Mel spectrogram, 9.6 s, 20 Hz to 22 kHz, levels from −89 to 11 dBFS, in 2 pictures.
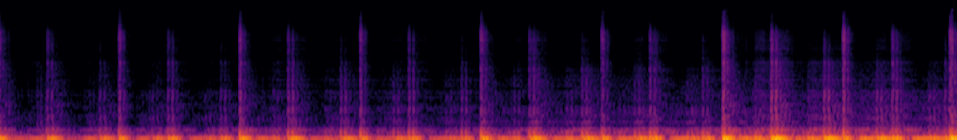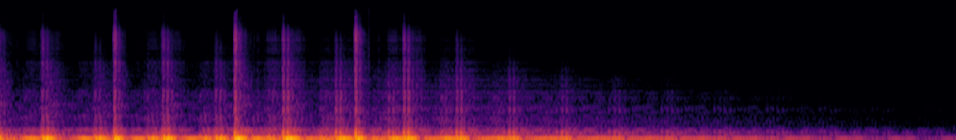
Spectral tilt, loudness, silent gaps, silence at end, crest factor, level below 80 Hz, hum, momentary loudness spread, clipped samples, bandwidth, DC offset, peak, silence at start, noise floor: -8.5 dB/octave; -24 LUFS; none; 0.55 s; 20 dB; -26 dBFS; none; 14 LU; under 0.1%; 8.2 kHz; under 0.1%; -2 dBFS; 0 s; -51 dBFS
